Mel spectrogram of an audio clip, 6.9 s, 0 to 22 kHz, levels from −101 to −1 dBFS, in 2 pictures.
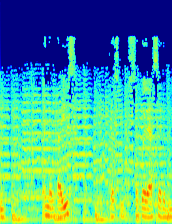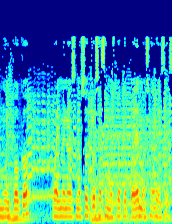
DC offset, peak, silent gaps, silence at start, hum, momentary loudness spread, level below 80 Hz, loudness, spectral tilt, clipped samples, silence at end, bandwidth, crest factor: under 0.1%; -10 dBFS; none; 0 s; none; 8 LU; -46 dBFS; -27 LUFS; -5 dB/octave; under 0.1%; 0 s; 11.5 kHz; 16 dB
